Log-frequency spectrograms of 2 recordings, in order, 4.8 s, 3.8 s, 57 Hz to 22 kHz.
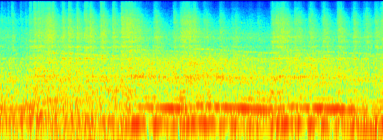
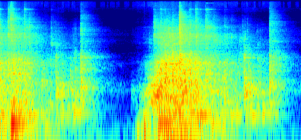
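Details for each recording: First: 1981 Yamaha SRV 540 two-stroke snowmobile, barn find, after clearing debris holding the reed valves open: fires right up, raspy two-stroke buzz holds and swells on throttle blips, pulls cleanly without stumbling, smoky from old oil; running properly again. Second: 1981 Yamaha SRV 540 two-stroke snowmobile, barn find, after carb cleaning and new plugs: two bursts of recoil pulls spin the engine with a dry whirring but it never fires; no start, debris holding the reed valves open.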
